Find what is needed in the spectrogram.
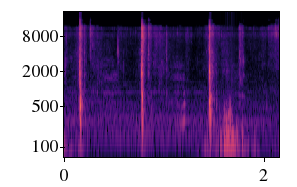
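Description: A wooden club struck down onto a tree stump, three sharp whacks about two-thirds of a second apart, splintering the stump.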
